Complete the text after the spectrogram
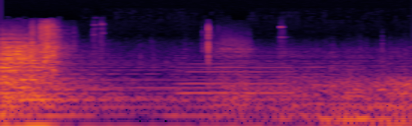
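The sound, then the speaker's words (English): A highball glass smashes against a hard floor in one loud, bright burst, followed by a few faint, scattered crunches as the shards are ground under a heel, with no voices. “the highball glass. I smashed it to the floor and ground it with my heel.”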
